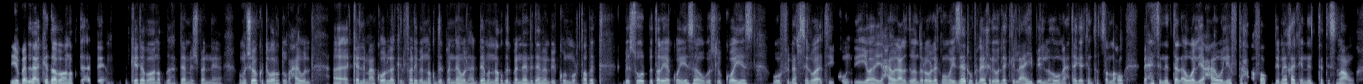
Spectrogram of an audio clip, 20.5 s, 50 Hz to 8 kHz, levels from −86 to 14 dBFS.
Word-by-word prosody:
يبقى 135 -1 +6
لأ، - - +7
كده 165 -1 +7
بَقى 115 0 +5
نقد 135 - -3 0.2
هدّام. - - -3 0.3
كده 145 +1 +3
بَقى 105 -4 +1
نقد 125 -3 -5
هدّام 125 0 -3
مش 100 0 -6
بَنّاء. 85 0 -7 0.2
ومن 105 -1 -4
شوية 140 +4 +7
كنت 125 - -4
برضه 125 -1 +1
باحاول 120 -1 -1 0.4
آآ، - - +2
أتكلم 120 -2 -1
معاك - - -2
وأقول 115 +4 +3
لك 125 - -1
الفرق 140 -1 -2
بين 130 - -2
النقد 130 0 -5
البَنّاء 110 +5 -1
والهدّام. 115 +4 0
النقد 140 0 -2
البَنّاء 110 +5 -1
اللي 130 -6 -4
دايمًا 135 -1 0
بيكون 115 +4 -7
مرتبط 135 +8 -3 0.3
بصوت، 130 -1 +1
بطريقة 130 -1 +3
كويسة 135 +7 0
وبأسلوب 110 +1 -5
كويس، 135 +4 +1 0.3
وفي - - -4
نَفْس - - 0
الوقت - - +1
يكون 110 +4 -8
بي 100 0 -4 0.2
يحاول 115 +3 +2
على 105 - +5
قد 115 - -6
ما 110 - +1
يقدر 100 -1 -3
يقول 125 +4 +3
لك 120 -1 -1
مميزات، 120 +11 +3
وفي 125 -3 -5
الآخر 150 -5 +1
يقول 125 +3 0
لك 120 - -3
العيب 150 +7 -1
اللي 100 -1 -4
هو 130 +1 -1
محتاجك 125 +3 -3
أنت 130 -1 -8
تصلحه، 120 +6 -2 0.3
بحيث 140 0 -1
إن 130 - -4
أنت 135 -1 -1
الأول 120 -4 +4
يحاول 145 +3 +2
يفتح 155 +2 -3
آفاق 155 -2 -1
دماغك 165 +3 +2
إن 110 +4 -5
أنت 135 0 -5
تسمعه. - - 0
125 Hz, 210 wpm, -23 LUFS, 110-135 Hz, 0.4 s, لأ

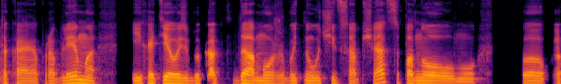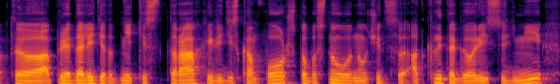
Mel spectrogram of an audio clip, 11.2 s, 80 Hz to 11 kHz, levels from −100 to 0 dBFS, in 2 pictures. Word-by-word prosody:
такая 105 -2 -2
проблема. 110 +3 0 0.3
И 110 -1 0
хотелось 115 0 +3
бы 110 +1 -3
как-то, 110 -1 -2
да, 115 0 +4
может 110 0 -1
быть, 110 -1 -5
научиться 110 0 -3
общаться 150 - -2
по-новому, 100 -4 +1 0.4
э, 105 -1 +1
как-то, 110 -1 +3
а, 100 - +3
преодолеть 120 0 +4
этот 110 -5 -2
некий 110 0 -4
страх 125 +3 +2
или 110 -3 -1
дискомфорт, 110 +5 -1
чтобы 115 -4 -2
снова 115 -1 0
научиться 110 +4 -5
открыто 145 -5 -1
говорить 105 0 0
с - - -12
людьми, 120 +8 -1
110 Hz, 150 wpm, -24 LUFS, 105-120 Hz, 0.4 s, да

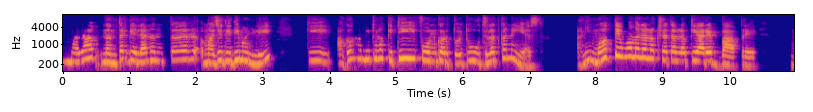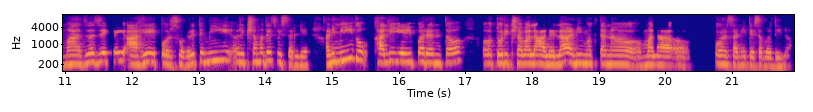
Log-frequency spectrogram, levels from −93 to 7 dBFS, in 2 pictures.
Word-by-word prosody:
मला 285 +7 +2
नंतर 240 +4 0
गेल्यानंतर 275 +3 0
माझी 230 +4 0
दीदी 265 +1 +1
म्हणली, 250 0 +1 0.6
"की 265 -3 -6
अगं 275 +8 -4
आमी 300 0 -1
तुला 315 0 +3
किती 320 +4 +5
फोन 270 -2 +2
करतोय, 245 -5 +1
तू 270 0 -2
उचलत 245 +4 -1
का 330 - 0
नाही 290 - -2
आहेस?" 175 -2 -9 0.6
आणि 225 +10 -4
मग 320 +7 +3
तेव्हा 380 -1 +7
मला 350 -2 +5
लक्षात 290 -3 0
आलं 260 -1 +2
की 275 - +1
अरे 260 0 +8 0.2
बापरे! 180 -2 0 0.6
माझं 210 +2 -1
जे 250 +2 +2
काही 255 +1 -2 0.2
आहे, 225 +5 +2
पर्स 195 -4 -4
वगैरे 190 +4 -2
ते 255 - +2
मी 275 +2 -2
रिक्षामध्येच 245 +3 -1
विसरलीये 190 -4 -5 0.3
आणि 225 +4 +3
मी 285 +6 +1
तो 280 -2 0
खाली 230 +1 +1
येईपर्यंत 235 -2 0 0.5
अ, 220 0 -4
तो 220 - +2
रिक्षावाला 215 -1 0
आलेला 200 +2 +1
आणि 225 -2 +1
मग 215 0 -3
त्यानं 205 -4 -2
मला 195 -1 +1 0.2
अ, - - -7 0.5
पर्स 205 -2 -4
आणि 185 +1 -5
ते 180 - -2
सगळं 175 -1 -3
दिलं. 165 +3 -8
240 Hz, 155 wpm, -22 LUFS, 205-270 Hz, 0.6 s, अरे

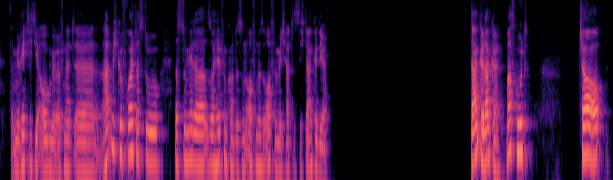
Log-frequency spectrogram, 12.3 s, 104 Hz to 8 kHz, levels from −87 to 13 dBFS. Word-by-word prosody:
Es - - -38
hat - - -10
mir 135 - -5
richtig 155 -1 -4
die 145 -2 -4
Augen 135 0 -3
geöffnet. 135 +1 -6
Äh. 125 -1 -5
Hat 175 +7 -2
mich 225 0 -2
gefreut, 200 0 +1
dass 185 0 -5
du 165 -2 0 0.2
dass 155 0 -5
du 175 - -4
mir 170 +1 -1
da 155 -1 +2
so 155 0 -3
helfen 165 +1 -4
konntest 135 -4 -10
und 140 - -8
ein - - -9
offenes 150 -1 -6
Ohr 165 - -4
für 140 -5 -10
mich 125 0 -9
hattest. 125 0 -13
Ich 125 - -20
danke 140 -1 -5
dir. 115 -2 -7 2.8
Danke, 165 - +6
danke. 150 -8 +2
Mach’s 215 +3 +2
gut. 205 0 +4 1.0
Tschau. 190 -1 +7
155 Hz, 170 wpm, -23 LUFS, 135-180 Hz, 2.8 s, Tschau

